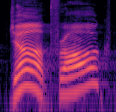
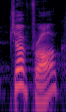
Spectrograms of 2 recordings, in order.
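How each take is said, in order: First: It is said loudly, as a yell. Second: It is said at normal volume.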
